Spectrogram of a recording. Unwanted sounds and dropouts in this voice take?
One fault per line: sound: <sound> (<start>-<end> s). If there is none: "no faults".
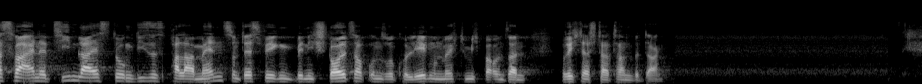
no faults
